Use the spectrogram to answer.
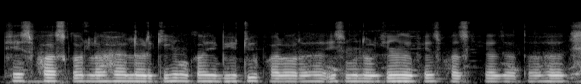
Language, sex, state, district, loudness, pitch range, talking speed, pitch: Maithili, male, Bihar, Darbhanga, -18 LUFS, 140-145 Hz, 185 wpm, 145 Hz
